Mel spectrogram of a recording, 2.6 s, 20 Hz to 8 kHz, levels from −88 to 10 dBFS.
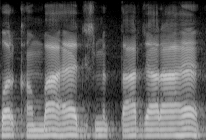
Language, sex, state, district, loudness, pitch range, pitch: Hindi, male, Jharkhand, Deoghar, -14 LUFS, 125-130 Hz, 130 Hz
